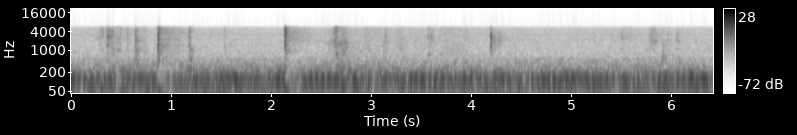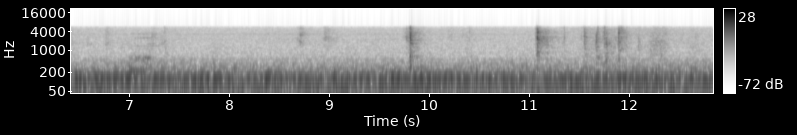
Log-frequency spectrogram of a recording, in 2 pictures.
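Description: A playing card snaps and clicks in a hand.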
